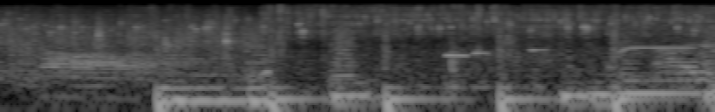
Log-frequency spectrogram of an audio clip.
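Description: Food frying in shallow oil in a Korean kitchen during avocado soybean paste stew cooking, a steady crackling sizzle with people talking over it.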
